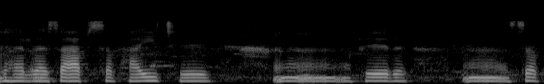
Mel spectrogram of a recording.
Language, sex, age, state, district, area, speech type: Maithili, female, 45-60, Bihar, Purnia, rural, spontaneous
